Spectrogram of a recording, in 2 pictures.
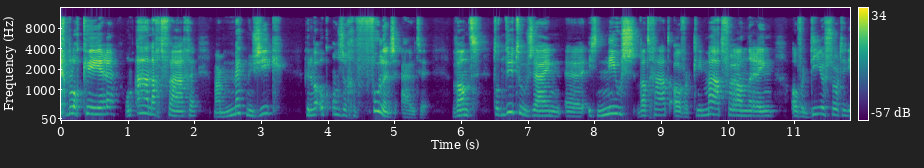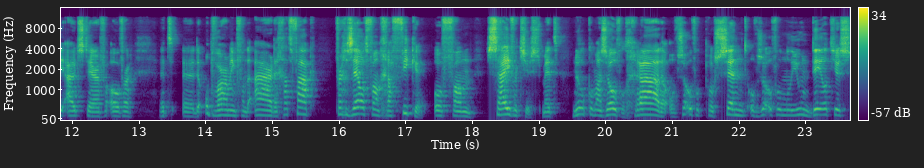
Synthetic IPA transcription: ɛχ̚blɔkɪːrəɔmaːndɑχtfraːχəmaːɹmɛtmyzik | kɵnəʋəʔowkɔnzəχəv̥ulənsœɥtə̰ | ʋɑntːɔtnytuzɛjnɪsniwsʋɑtχaːtowvəɹklimaːtfərɑndərɪŋʔowvəɹdiːɹsʊːɹtədiʔœɥtstɛɹvəʔowvəɹ | ɦətdəʔɔpʋɑɹmɪŋvɑndəʔaːɹdəχaːtfaːk | fəɹχəzɛlˠtfɑnχraːfikə̰ɔfːɑnsɛjvəɹt͡ʃəsmɛt | nɵlˠkɔmaːzowvɪːlˠχraːdəʔɔfsowvɪːlˠprosɛntʰɔfsowvɪːlˠmɪlˠjundɪːlˠtəs

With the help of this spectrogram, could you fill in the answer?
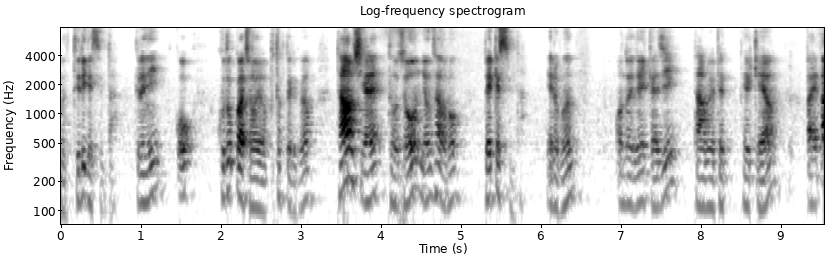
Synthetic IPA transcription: mɯntɯɾiɡe̞s͈ɯmɲida | kɯɾʌɲik͈ok̚ | k͈ːudok̚k͈wat͡ɕʌewapu̥tʰak̚t͈ɯɾiɡojotaɯmɕ͈ʰiɡanetʌt͡ɕʌunjʌŋsʰaŋɯɾo | pek͈ʰe̞s͈ɯmɲida | jʌɾʌbun | ʌ̰nʌnjeɡik͈ad͡ʑitaɯme̞pepeɭk͈e̞jopa

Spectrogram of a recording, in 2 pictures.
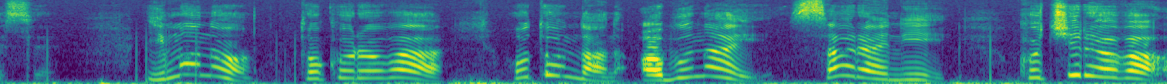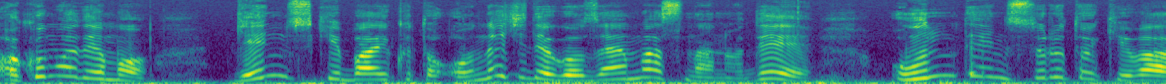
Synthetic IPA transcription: sɨimano̞t̪o̞ko̞ɾo̞βaho̞t̪õ̞nd̪oano̞ʔabɯ̟naisaɾaɲ̟ʲiko̞t͡ɕiɾaβaʔakomad̪e̞mo̞ɡẽ̞ɲsɨ̥kʲibaikɯ̟t̪o̞ʔonːaʑid̪e̞ɡo̞zaemasɨnano̞d̪e̞ɯ̃nt̪ẽ̞nsɨɾɯ̟t̪o̞kʲiβa

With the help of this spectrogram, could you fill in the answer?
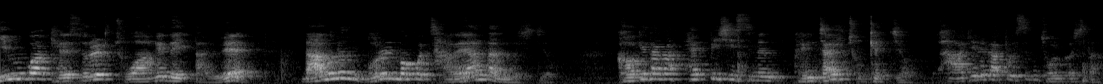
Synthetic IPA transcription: imɡwake̞sʰuɾɯɭt͡ɕoaɦaɡe̞nwe̞it̚t͈a̰e̞namunɯnmuɾɯɭmʌk͈ot͡ɕaɾejaɦandanɯnɡʌ̰ɕʰi̥d͡ʑio | kʌɡidaɡahe̞p͈iɕʰiːs͈ɯmjʌnkwe̞ŋd͡ʑaŋit͡ɕokʰe̞t̚t͡ɕ͈o̰ | kwaɡiɾɯɭkap̚k͈ois͈ɯmjʌnt͡ɕoɯɭk͈ʌɕʰi̥da

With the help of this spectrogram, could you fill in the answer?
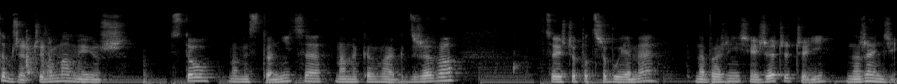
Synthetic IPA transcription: d̪̥ɔbʐɛt͡ʂɘlʲimamɘjuʂst̪uwmamɘst̪ɔlɲit̪sɛmamɘkavaɛɡdʐɛva | t̪sɔjɛʂt͡ʂɛpɔtʂɛbujɛmɘ | navaʐɲejʂɛjʐɛt͡ʂɘt͡ʂɘlʲinaʐɛɲd͡ʑḭ

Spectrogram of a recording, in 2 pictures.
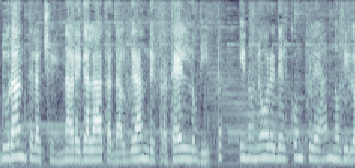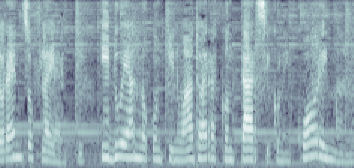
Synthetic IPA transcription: d̪uɾant̪elat͡ʃɛnareɡalaːt̪ad̪alɡɾand̪efɾat̪ɛlːodipː | inonoːɾed̪elkompleanːod̪iloɾɛnt̪soflaɛrt̪i | id̪uːeanːokont̪inuaːt̪oarːakːont̪arsikonilkwɔːɾeimːaːno

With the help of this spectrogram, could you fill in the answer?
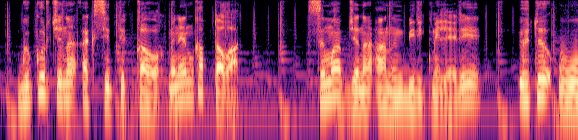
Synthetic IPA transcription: ɡykyɾd͡ʒɑnɑʔaksʲit̪ːik̚qɑwoqme̞ne̞ɴqʰɑp̚t̪ɑlˠɑ̰t̪̚ | sɯmɑp̚d͡ʒanɑʔɑnɯnbiɾikme̞le̞̰ɾiøt̪ø̞ʔu

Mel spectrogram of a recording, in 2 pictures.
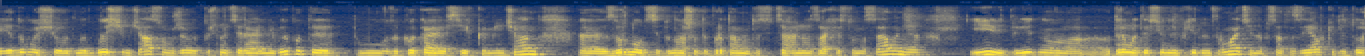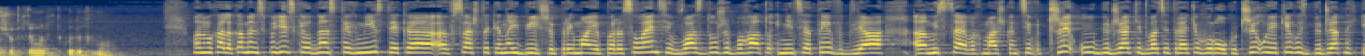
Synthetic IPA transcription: jad̪umɐjʊʃt͡ʃɔɔt̪nɐd̪̚blˠɪʃt͡ʃɪmt͡ʃɑsɔmwʒɛpɔt͡ʃnut͡sʲːɐɾeɑlʲnʲiʋɪplˠɐt̪ɪt̪ɔmuzɐklˠɪkɑjɛwsʲixkɐmʲinʲt͡ʃɑnzʋernut̪esʲːɐd̪ɔnɑʃɔɦɔd̪epɐrt̪ɑment̪ʊsɔ̥t͡sʲiɦɑlʲnɔɦɔzɑxʲist̪ʊnɐsɛlˠenʲːɐ | iʋʲid̪̚pɔʋʲid̪nɔɔ̰t̪ɾɪmɐt̪ɪwsʲuneɔbxʲid̪nʊinfɔrmɑt͡sʲijːnɐpɪ̥sɑt̪ɪzɐjɑwkɪd̪lʲɐt̪ɔɦɔʃt͡ʃɔpɔt̪ɾɪmɐt̪ɪ̥t̪ɐ̥kujd̪ɔpɔmɔɦʊ | pɑnɐmɪxajlˠɔkɑmnɛnʲsʲpɔdʲilʲsʲkɪɔd̪nɛz̥t̪ɪxmʲist̪jɐkɛwsɛʃt̪ɐkɪnɐjbʲilʲʃɛpɾɪjmɑjɛpeɾeselˠɛnʲt͡sʲiwːɑsd̪uʒɛbɐɦɑt̪ɔʔinʲit͡sʲiɐt̪ɪwd̪lʲɐ | mʲist̪sɛʋɪxmɛʃkɐnʲt͡sʲiwt͡ʃɪʔubʲʊd͡ʒɛtʲid̪ʋɑt͡sʲːɐt̚ʲt̪ɾɛtʲɔɦɔɾɔkʊt͡ʃɪujɐkɪɦɔsʲbʲjʊd͡ʒɛt̪nɪx

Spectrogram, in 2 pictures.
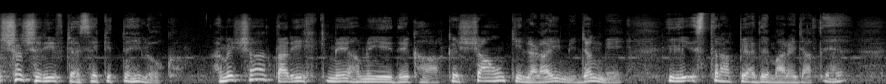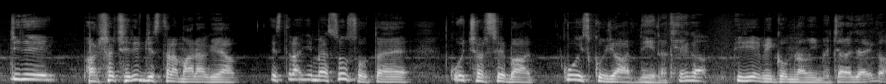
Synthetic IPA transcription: bɐɾʃaʃɐɾiːfd͡ʒɛːsekɪt̪neɦilo̰ːɡ | hɐmeːʃat̪aːɾiːxmẽɦɐmnejed̪eːkʰakeʃaːɦõkilɐɽaːimẽd͡ʒɐ̃ŋɡmẽ | jeɪst̪ɐɾapjaːd̪ema̰ːɾed͡ʒa̰ːt̪eɦɛ̃ːd͡ʒɪse | bʱɐɾʃaʃɐɾiːfd͡ʒɪst̪ɐɾamaːɾaɡɐja | ɪst̪əɾajemɛɦsuːsɦoːt̪aɦɛ | kʊt͡ʃʰɐɾsebaːd̪̚ | koːiɪskojaːd̪nɐɦĩɾɐkʰeːɡaːjebʱiɡʊmnaːmimẽt͡ʃɐlad͡ʒaːeːɡaː

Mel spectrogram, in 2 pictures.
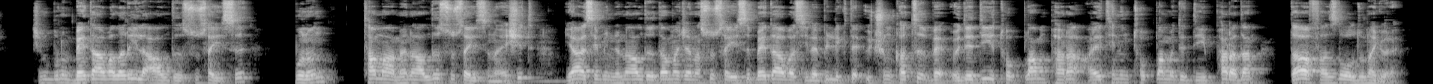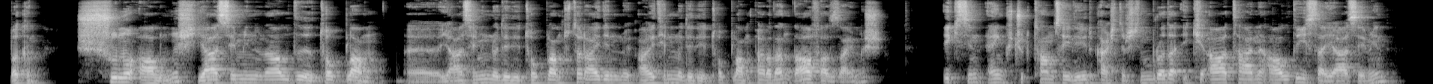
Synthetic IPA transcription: ʃimd̪ibununbɛd̪aːvalˠaɾɯjlˠaːlˠd̪ɯːsus̬ajɯsɯ | bunun | t̪ʰamaːmænalˠd̪ɯːsusajɯsɯnae̞ʃit̪jaːse̞mininalˠd̪ɯːd̪amad͡ʒanasusajɯsɯbɛd̪aːvasɯjlˠabiɾlʲic̚t̪ʰɛʔyt͡ʃʰynkʰat̪ʰɯvɛʔød̪e̞d̪iːt̪ʰo̞plˠampʰaɾaʔajet̪ʰenint̪ʰo̞plˠamø̞d̪ed̪iːpʰaɾad̪an | d̪̥aɦafazlˠao̞lˠd̪uːnaɟø̞ɾɛ̰ | b̥akʰɯn | ʃʃunuʔalˠmɯʃjaːse̞mininalˠd̪ɯːt̪ʰoplˠam | jaːse̞mininød̪ed̪iːt̪ʰo̞plˠamt̪ʰu̥t̪ʰaɾaajet̪ʰeninød̪e̞d̪iːt̪ʰo̞plˠampʰaɾad̪and̪aɦafazlˠajmɯʃ | icʰi̥sinæncʰy̥t͡ʃʰycʲt̪ʰamsajid̪ejiɾikʰaʃt̪ʰɯɾsɯnbuɾad̪aʔicʰiʔaːt̪ʰaːnɛʔalˠd̪ɯjsajaːse̞min

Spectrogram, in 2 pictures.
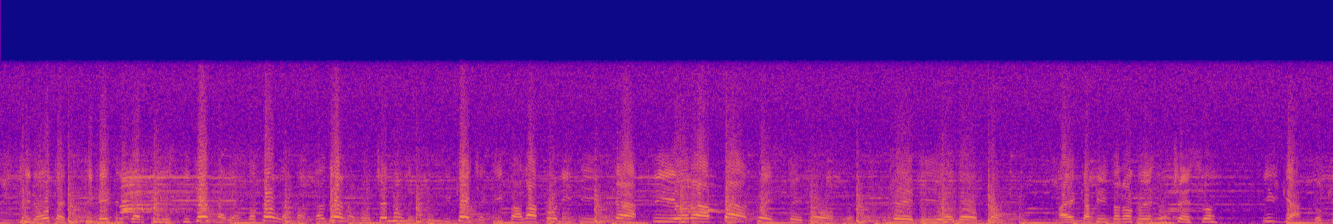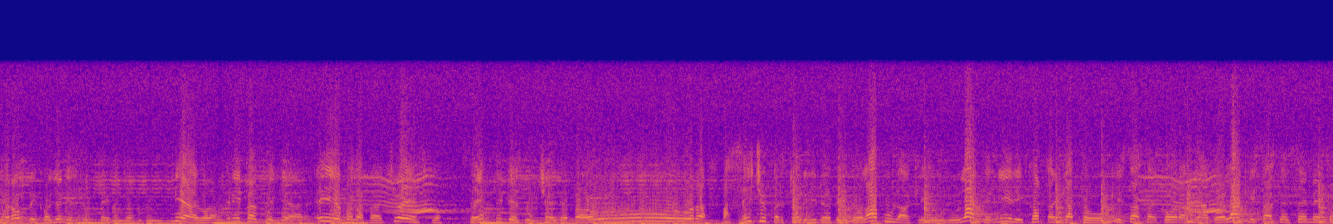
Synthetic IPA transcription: d̪inɔːt̪eut̪imet̪̬ɾikart̪ist̪ikepːaɾjand̪okonlafant̪azjaːnonːont͡ʃɛnːullest̪ist̪iket͡ʃːɛk̟ːifalapolit̪ikaioɾapːakːwest̪efɔɾt̪ed̪iːod̪ɔpoajkapiːt̪onɔkɔzɛsːut͡ʃːɛsːo | ilɡat̪ːok̟erompeikolːoːnisult̪ɛt̪ːomiaɡolamemifazveʎːaːɾeʔeiːokɔzafat͡ʃːoɛsko | sɛnt̪ik̬esːut͡ʃːɛːd̪epau | ɾapasːed͡ʒːopeɾt̪oɾiːnovɛːd̪olapulakeululakːemːiɾikɔrd̪akapːokisast̪aŋkɔːɾamjaɡolak̟ːisast̪elsɛjmɛt̪ɾ

